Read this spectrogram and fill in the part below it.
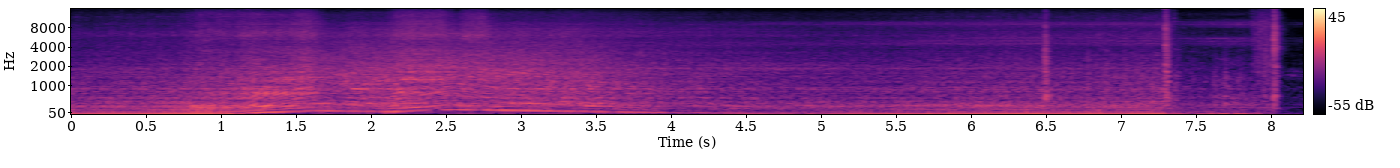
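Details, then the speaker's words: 1991 BMW E30 318is (M42 four-cylinder) after tune-up with new belts, oil change and air filter: quick blips rise and fall smoothly without hesitation or misfire, settling to idle; normal revving. "so let's see if it made this car sound any better yeah that sounds nice that sounds real nice"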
